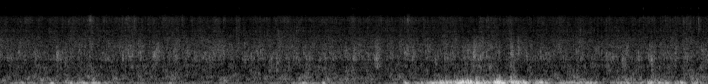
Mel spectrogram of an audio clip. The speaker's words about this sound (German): Wenn du mit deinen Gedanken abdriftest, dann lass dich von dem Wind, den du hier während der Meditation in der Aufnahme hörst, immer wieder daran erinnern, zu deinem Atem zurückzukehren.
